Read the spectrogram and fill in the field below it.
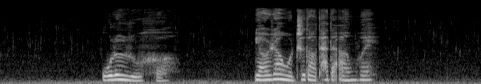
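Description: A young woman speaks softly and closely.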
